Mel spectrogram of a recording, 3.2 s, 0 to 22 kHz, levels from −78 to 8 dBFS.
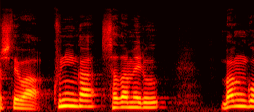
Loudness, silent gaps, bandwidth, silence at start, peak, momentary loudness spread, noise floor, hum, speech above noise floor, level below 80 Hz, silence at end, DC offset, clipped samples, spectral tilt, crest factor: -22 LUFS; none; 15.5 kHz; 0 s; -6 dBFS; 7 LU; -56 dBFS; none; 35 dB; -66 dBFS; 0 s; under 0.1%; under 0.1%; -6 dB/octave; 16 dB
